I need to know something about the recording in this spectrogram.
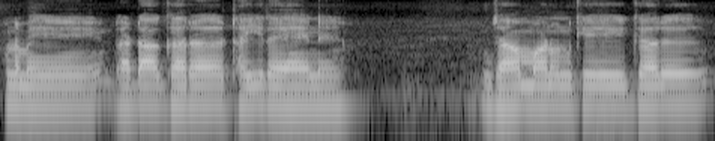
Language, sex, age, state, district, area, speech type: Sindhi, male, 30-45, Maharashtra, Thane, urban, spontaneous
